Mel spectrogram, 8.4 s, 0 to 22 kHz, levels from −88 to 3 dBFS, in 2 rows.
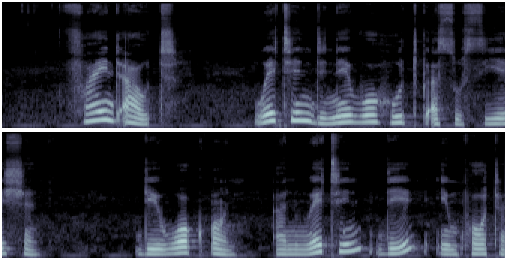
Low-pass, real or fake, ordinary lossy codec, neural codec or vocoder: none; real; none; none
